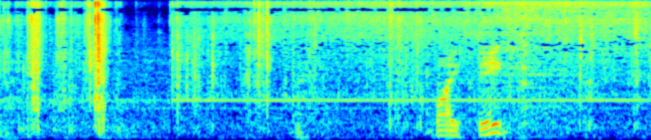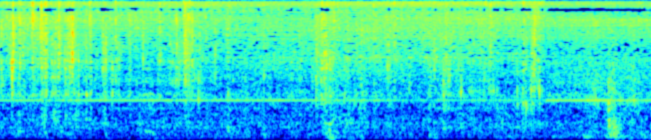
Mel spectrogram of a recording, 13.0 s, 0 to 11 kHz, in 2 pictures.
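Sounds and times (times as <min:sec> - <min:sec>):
plastic wrap crinkling: 0:00.0 - 0:12.6
meat sizzling in a pan: 0:02.1 - 0:13.0.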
